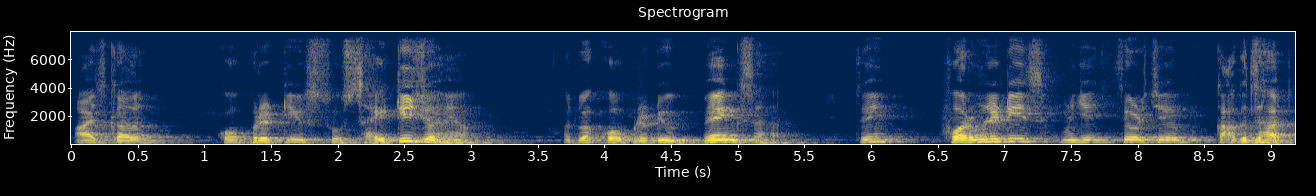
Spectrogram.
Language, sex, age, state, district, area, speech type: Goan Konkani, male, 45-60, Goa, Murmgao, rural, spontaneous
